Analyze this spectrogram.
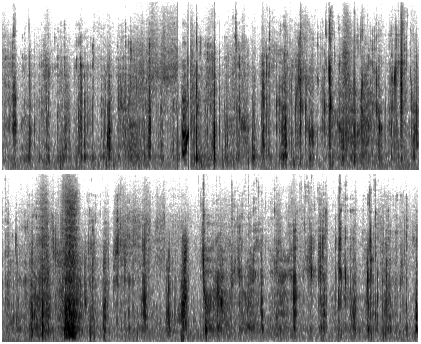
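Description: Close-miked wet chewing of smoked freshwater snail meat: irregular small mouth clicks and squelches, with a short vocal hum of appreciation about six seconds in.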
